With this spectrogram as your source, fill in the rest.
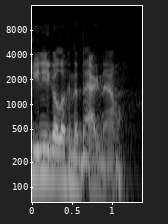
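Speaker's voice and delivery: usual speaking voice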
